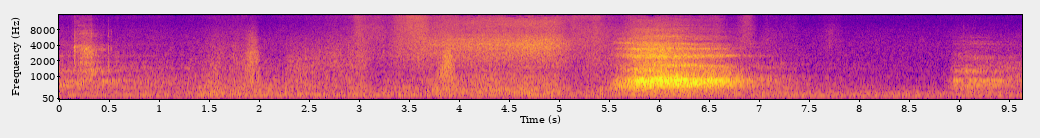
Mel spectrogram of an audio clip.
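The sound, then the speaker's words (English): A group takes deep breaths at the start of a yoga class, faint and airy, with one fuller breath swelling and fading midway over a soft background hiss. No speech. “Maybe everybody take a couple deep breaths.”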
